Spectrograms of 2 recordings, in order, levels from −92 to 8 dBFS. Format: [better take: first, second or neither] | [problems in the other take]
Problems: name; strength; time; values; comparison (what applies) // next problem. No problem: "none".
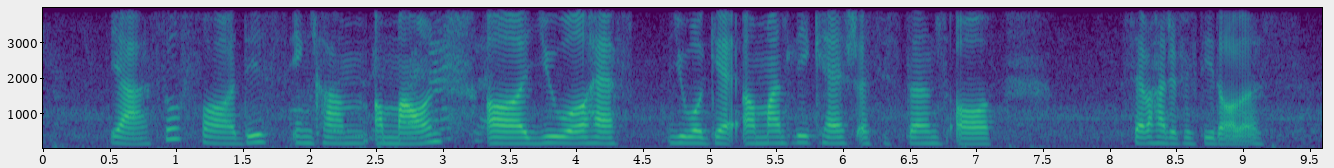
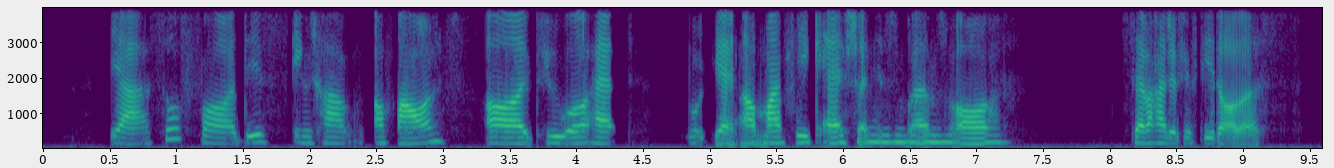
first | noise reduction (neural diffusion model UNIVERSE++)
